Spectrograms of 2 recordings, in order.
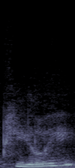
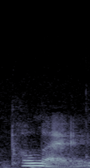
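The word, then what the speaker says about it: Pele: PE le I would think that it's called pili but it's play and the meaning behind the name Palais she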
